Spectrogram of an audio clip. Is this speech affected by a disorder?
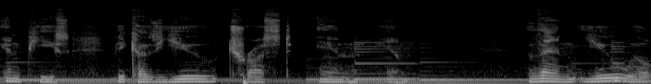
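No.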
